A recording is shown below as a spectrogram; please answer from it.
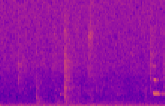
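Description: Dry-erase marker writing on a whiteboard: a run of short, light strokes, about three a second, over a low steady room hum.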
